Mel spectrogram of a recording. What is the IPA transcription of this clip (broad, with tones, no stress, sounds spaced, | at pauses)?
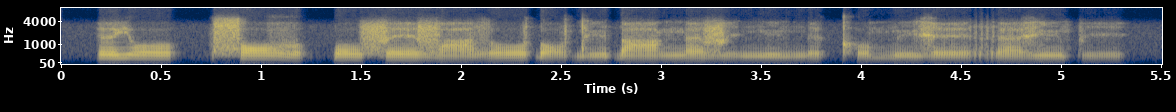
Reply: ɪ˦ j ʊ˦ | s ɔ˦ ɣ ʊ˨ k͡p o˦ f eː˦ v a˨ l o˦ ɗ ɔ˨ d ĩ˨ ɗ a˦ ŋ ɛ˦ v i˨ ŋ ĩ˨ ŋ ɪ˦ kʰ ʊ˦ m ĩ˦ ɣ eː˦ r ɛ˦ ɣ ĩ˦ p i˦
